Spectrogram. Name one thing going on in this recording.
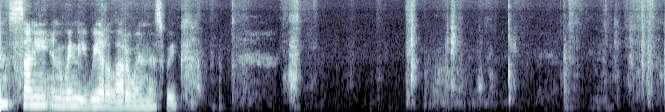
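Fabric rustles as it is folded and smoothed.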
